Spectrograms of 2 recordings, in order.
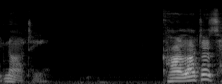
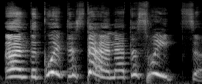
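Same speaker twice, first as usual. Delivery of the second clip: very high, scolding shout; 16 dB louder than usual. A narrator's reading. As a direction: shout right at the child. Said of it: "pointed her finger at the girl's face and shouted".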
